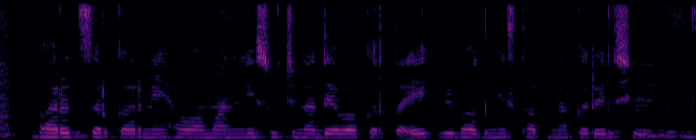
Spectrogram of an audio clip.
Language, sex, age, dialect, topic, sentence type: Marathi, female, 18-24, Northern Konkan, agriculture, statement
